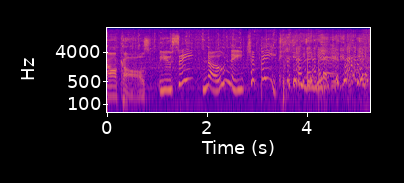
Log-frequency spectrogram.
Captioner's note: laughter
